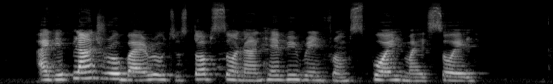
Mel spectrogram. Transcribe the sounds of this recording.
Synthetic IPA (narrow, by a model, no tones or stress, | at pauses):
ʔaɪɡeplãntɹobaɪɹotustɔpsɔ̃nãnɦɛviɹẽnfɹɔ̃mspɔɪmaɪsɔɪl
